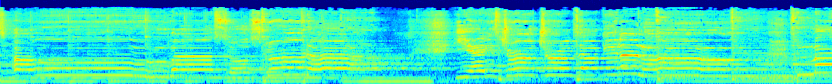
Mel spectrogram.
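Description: A song: a man singing a slow melody over acoustic guitar and a steady low bass note.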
